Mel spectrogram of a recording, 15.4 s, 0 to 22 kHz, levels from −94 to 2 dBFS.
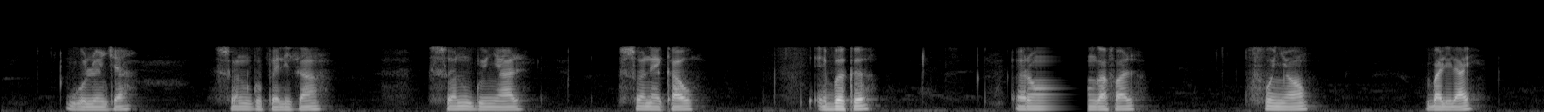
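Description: From 10.36 to 10.89 s the sound stalls: the last moment is drawn out as a fading buzz that sinks to silence for its final 150 ms, then resumes where it stopped, with nothing lost. This call audio freeze likely came from delayed packets draining the jitter buffer, adding about half a second of delay.

From 13.99 to 15.42 s the speech runs hurried at about 130% speed with unchanged pitch. This jitter buffer speed-up trims repeated pitch-period slices, roughly 0.4 s in total, to shed the built-up delay. Over this narrowband call path, with nothing above 4 kHz as from G.711 mu-law, the clipped slices stay pitch-steady.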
